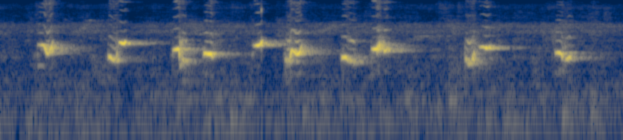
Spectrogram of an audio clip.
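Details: Yellow-vented bulbul in full, long rapid song ("ropel panjang"), recorded in the morning as a lure to make other bulbuls sing: a bubbling run of about ten short, liquid, gurgling chirped notes, clean with no background.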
